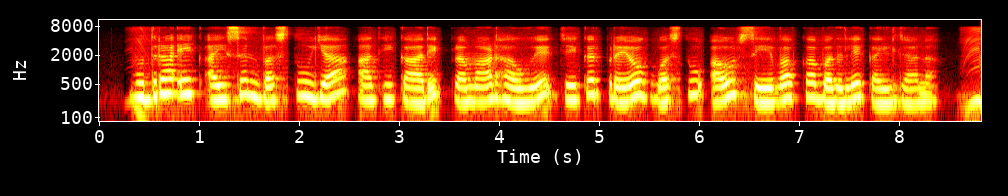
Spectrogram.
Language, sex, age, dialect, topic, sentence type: Bhojpuri, female, 18-24, Western, banking, statement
